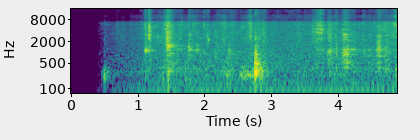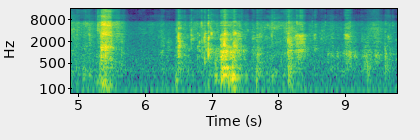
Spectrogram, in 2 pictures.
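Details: Eight-year-old Basenji at a weekly Saturday play date with a short-haired Border Collie in June 2012, roughhousing; scattered high yips and whimpers, one sharp cry midway, over scuffling, panting and thumps of play.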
